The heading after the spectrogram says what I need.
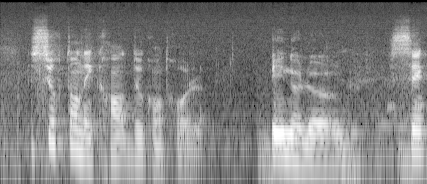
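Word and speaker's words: œnologue: Tu prononces correctement et distinctement surtout ce qui est sur ton écran de contrôle. Énologue.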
